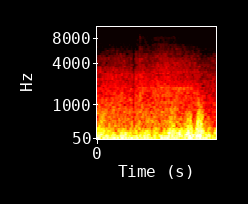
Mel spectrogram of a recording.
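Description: Strong wind buffets the open deck of a river cruise ship, a loud, continuous roar of gusts hitting the microphone with no voices.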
